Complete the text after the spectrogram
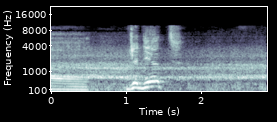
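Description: A young man shouts with excitement.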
